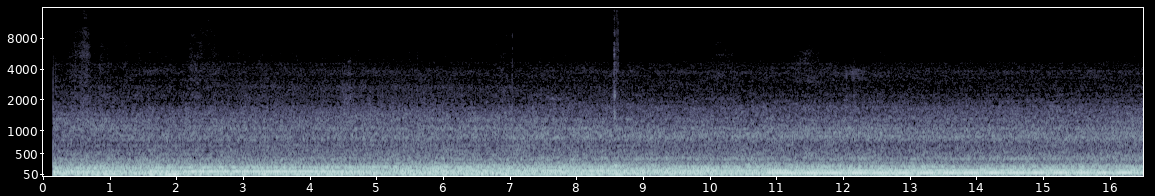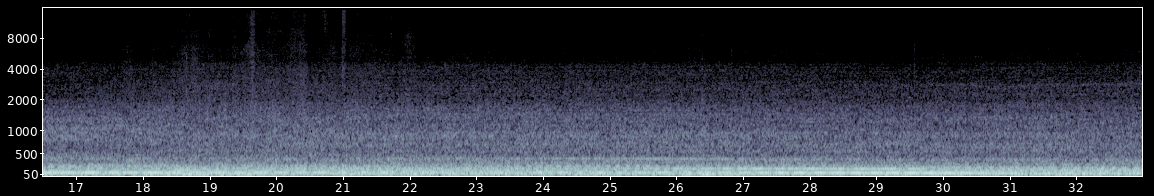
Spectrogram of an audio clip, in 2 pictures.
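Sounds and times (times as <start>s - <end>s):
truck engine and road rumble: 0.1s - 32.9s.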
